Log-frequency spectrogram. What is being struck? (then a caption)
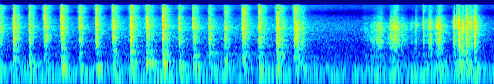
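Beach gravel of small pebbles and shell fragments, poked with a wooden stick. A wooden honey dipper held by the fingertips is poked and scratched into a loose, solid, dry bed of small beach pebbles and shell grit. About two dozen quick, bright, crunchy ticks come in a steady patter for three seconds, then a brief quiet pause before denser, grittier scratching resumes.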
